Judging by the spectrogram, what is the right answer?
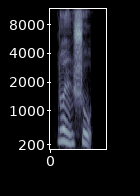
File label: "论述", Chinese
